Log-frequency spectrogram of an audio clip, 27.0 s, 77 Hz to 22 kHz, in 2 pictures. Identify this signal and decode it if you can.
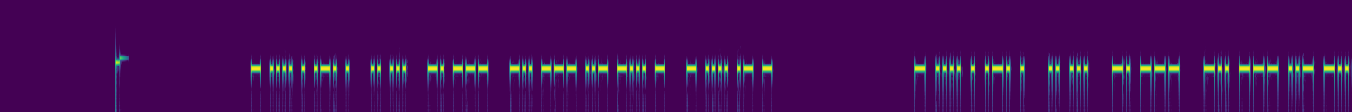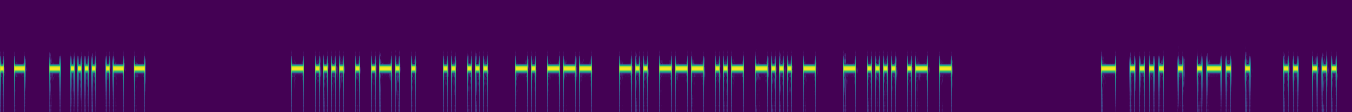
Morse code, heard as a keyed tone, about 33 wpm, 700 Hz. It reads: THERE IS NO DOUBT THAT THERE IS NO DOUBT THAT THERE IS NO DOUBT THAT THERE IS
